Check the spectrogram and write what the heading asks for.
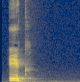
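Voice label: "эк" Komi, female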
